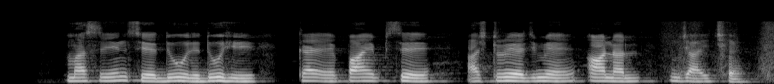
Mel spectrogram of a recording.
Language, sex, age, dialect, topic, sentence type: Maithili, male, 18-24, Bajjika, agriculture, statement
